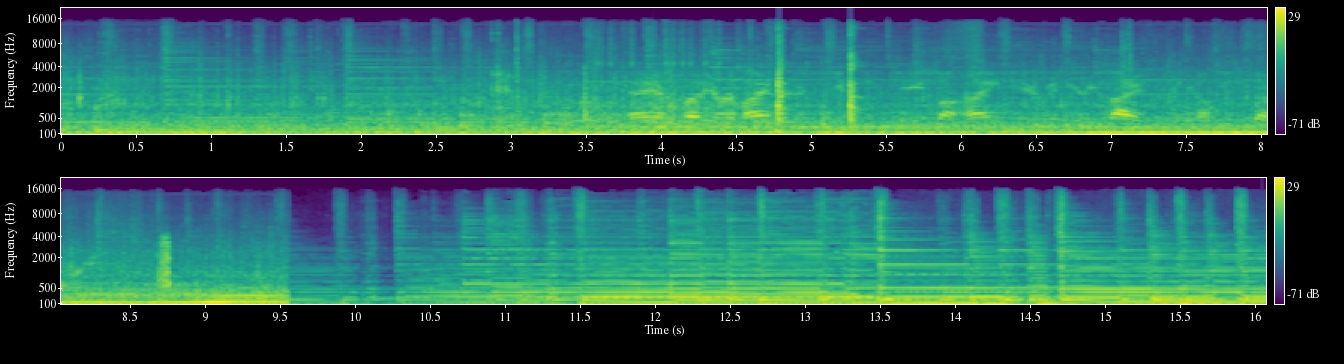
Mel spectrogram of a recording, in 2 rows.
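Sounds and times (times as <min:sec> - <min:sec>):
vehicle engine rumble: 0:00.0 - 0:09.6
acoustic guitar music: 0:00.0 - 0:16.0
muffled voices: 0:03.7 - 0:09.0.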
